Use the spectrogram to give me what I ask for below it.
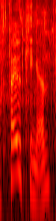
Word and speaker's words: Folkingham: not far from the village called Buckingham we would call it locally or folking them people who look at the way it's spelled might say it not far from aslikely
